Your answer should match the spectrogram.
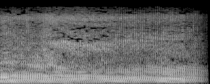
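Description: Motorcycle engine idling steadily at a standstill, with a high hiss over it.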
